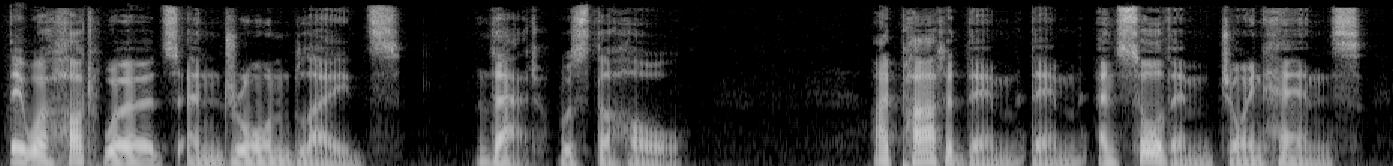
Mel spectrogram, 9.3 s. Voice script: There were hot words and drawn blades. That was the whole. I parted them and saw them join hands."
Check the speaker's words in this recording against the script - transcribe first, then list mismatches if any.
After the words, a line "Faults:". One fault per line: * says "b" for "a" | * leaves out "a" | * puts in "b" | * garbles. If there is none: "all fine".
There were hot words and drawn blades. That was the whole. I parted them them and saw them join hands."
Faults:
* puts in "them"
